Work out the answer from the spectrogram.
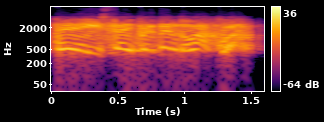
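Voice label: Italian damaged water mood med, speech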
